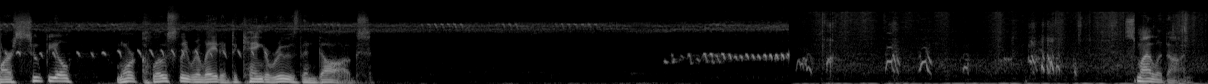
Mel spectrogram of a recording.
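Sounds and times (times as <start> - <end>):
insects chirping: 0.0 - 11.8
big cat cubs squeaking: 6.7 - 10.7.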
